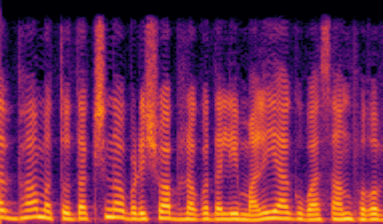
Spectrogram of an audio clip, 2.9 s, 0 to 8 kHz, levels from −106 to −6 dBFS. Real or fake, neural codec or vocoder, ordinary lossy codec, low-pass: fake; codec, 16 kHz, 0.9 kbps, LongCat-Audio-Codec; none; 7.2 kHz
